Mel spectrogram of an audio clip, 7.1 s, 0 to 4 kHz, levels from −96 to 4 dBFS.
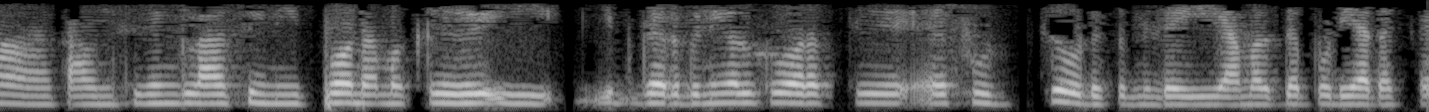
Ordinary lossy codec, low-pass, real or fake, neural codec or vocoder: MP3, 16 kbps; 3.6 kHz; real; none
